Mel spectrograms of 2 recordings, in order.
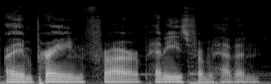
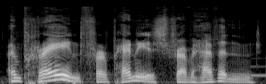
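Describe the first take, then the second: First: It is said in the speaker's usual accent. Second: It is said in an Irish accent.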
